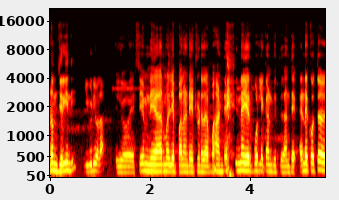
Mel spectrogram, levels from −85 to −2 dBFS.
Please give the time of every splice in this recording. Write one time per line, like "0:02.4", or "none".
none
